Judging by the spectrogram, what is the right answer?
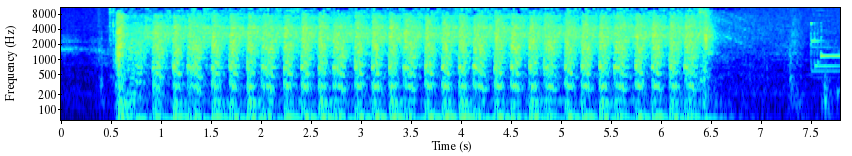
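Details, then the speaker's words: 2018 Subaru STI, first crank after Process West manifold and 4-port boost controller install, not run in a while, clutch and gas held: six seconds of fast even cranking without catching; crank sounded bad, cause unknown; it later started. "That didn't sound good. Well, that crank did not sound good at all. So hopefully the motor's not fucked."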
